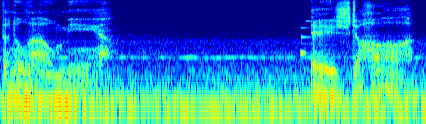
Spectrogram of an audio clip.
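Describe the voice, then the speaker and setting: Slow, deep, solemn dragon spirit. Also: male voice, background noise, exaggerated voice. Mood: mournful, measured. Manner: grave, measured, portentous. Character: solemn, sorrowful ancient dragon spirit inhabiting a human body. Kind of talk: dramatic video game storytelling.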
